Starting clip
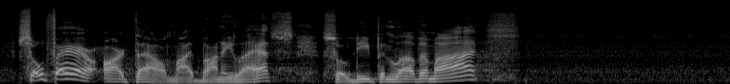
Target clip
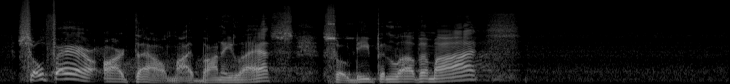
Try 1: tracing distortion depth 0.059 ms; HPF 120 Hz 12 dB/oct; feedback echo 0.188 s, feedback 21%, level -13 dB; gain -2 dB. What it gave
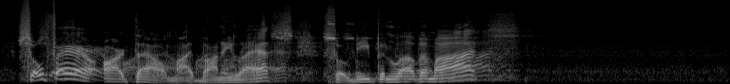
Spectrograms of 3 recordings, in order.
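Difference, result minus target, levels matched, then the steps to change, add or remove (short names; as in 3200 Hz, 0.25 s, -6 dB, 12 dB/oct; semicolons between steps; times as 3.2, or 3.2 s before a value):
echo-to-direct +9.5 dB
change: feedback echo 0.188 s, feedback 21%, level -22.5 dB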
